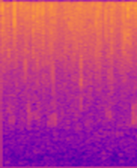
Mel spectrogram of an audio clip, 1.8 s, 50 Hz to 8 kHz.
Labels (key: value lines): label: anthrophony, boat engine
recorder: SoundTrap 500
